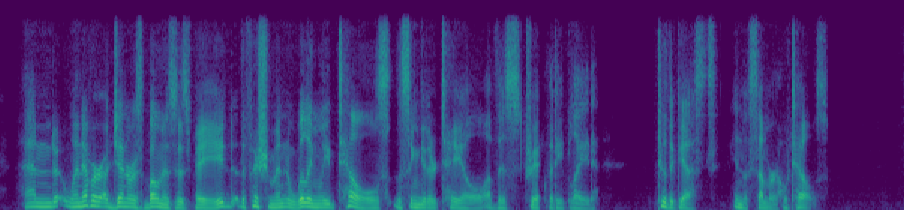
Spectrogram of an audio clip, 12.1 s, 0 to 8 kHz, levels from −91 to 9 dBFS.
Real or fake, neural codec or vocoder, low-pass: fake; codec, 16 kHz, 0.8 kbps, ZipCodec; 7.2 kHz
